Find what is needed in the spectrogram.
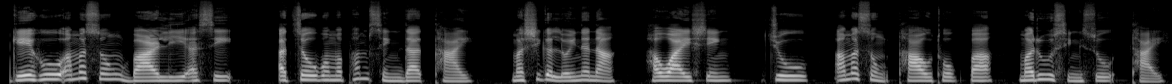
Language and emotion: Manipuri, neutral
